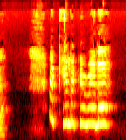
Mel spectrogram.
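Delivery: tiny, very high, squeaky mouse voice. Reading a children's story aloud, voicing the mouse's squeaked reply to Koala. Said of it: "she squeaked".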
